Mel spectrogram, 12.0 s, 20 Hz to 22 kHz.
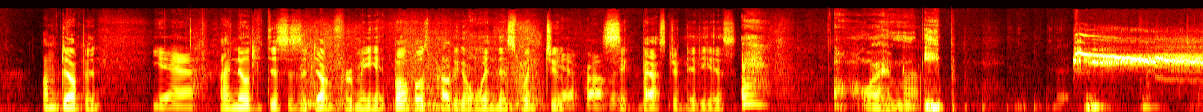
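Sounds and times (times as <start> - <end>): whistled bird call: 10.7 - 12.0.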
